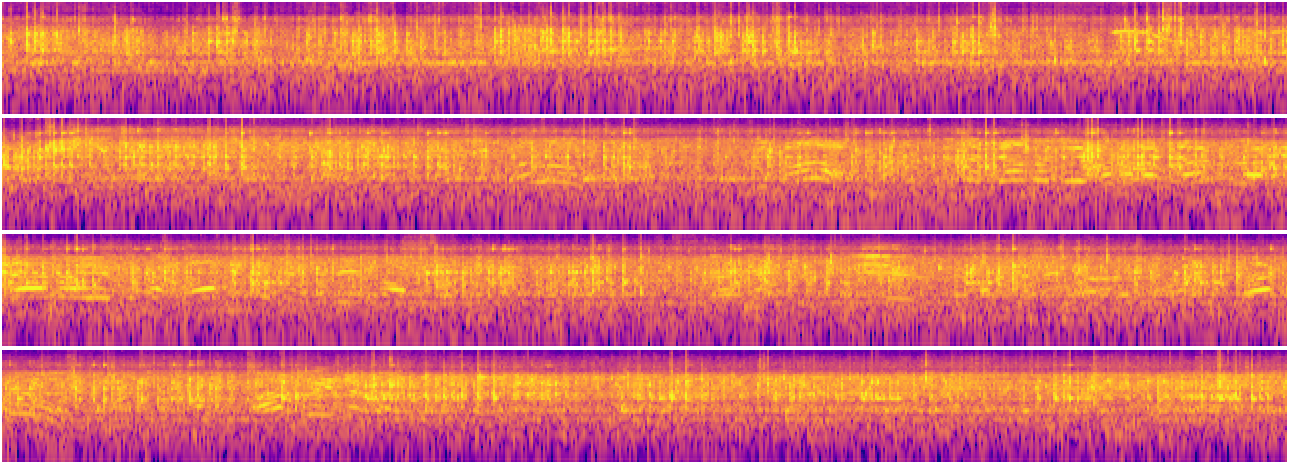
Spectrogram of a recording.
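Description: A tractor engine driving a sugarcane crusher in a Punjab village, a loud, continuous mechanical drone and rumble with someone talking throughout.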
